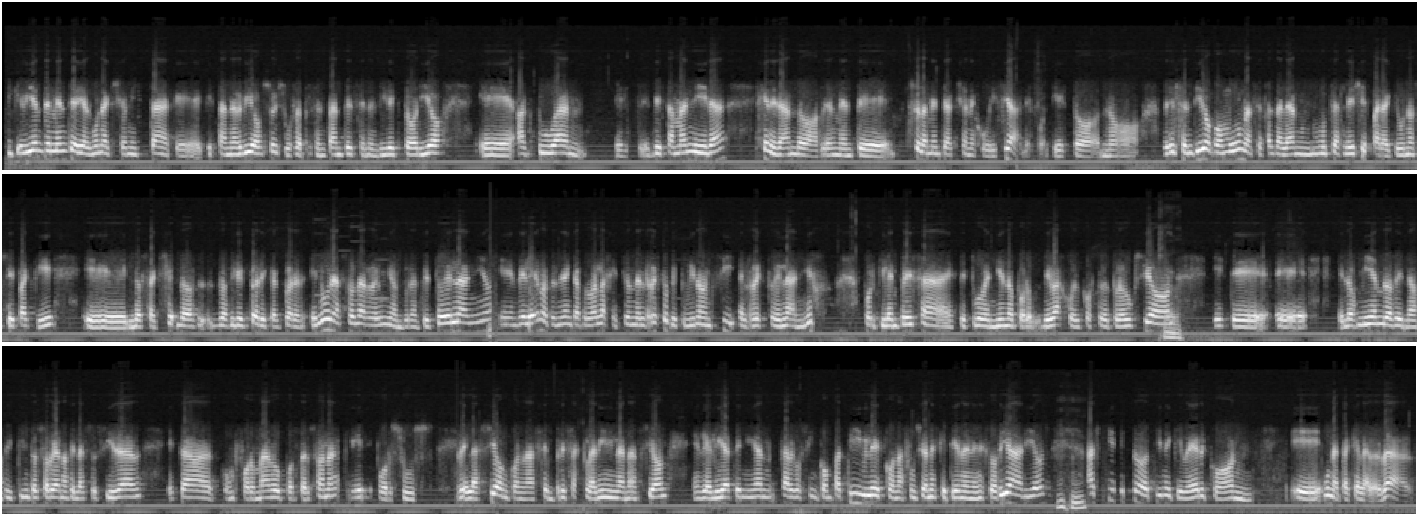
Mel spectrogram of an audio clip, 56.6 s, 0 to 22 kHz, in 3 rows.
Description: Beatriz Paglieri, Directora de Papel Prensa por el Estado Nacional, fue entrevistada en «Patas Cortas» (Sábado, de 08:00 a 10:00 hs).
En una jugosa entrevista, a horas de presentarse el informe «La Verdad sobre Papel Prensa».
